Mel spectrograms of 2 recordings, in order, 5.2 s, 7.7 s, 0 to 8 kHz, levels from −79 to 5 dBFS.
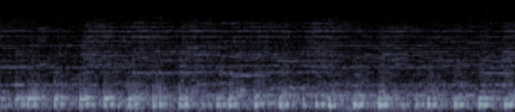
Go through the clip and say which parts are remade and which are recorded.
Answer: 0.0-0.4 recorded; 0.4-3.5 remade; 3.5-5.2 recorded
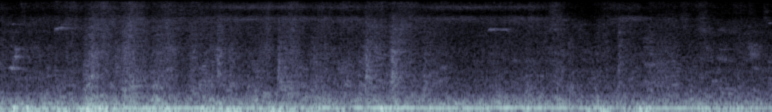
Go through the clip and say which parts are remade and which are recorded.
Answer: 0.0-3.2 recorded; 3.2-4.3 remade; 4.3-4.9 recorded; 4.9-6.0 remade; 6.0-7.7 recorded

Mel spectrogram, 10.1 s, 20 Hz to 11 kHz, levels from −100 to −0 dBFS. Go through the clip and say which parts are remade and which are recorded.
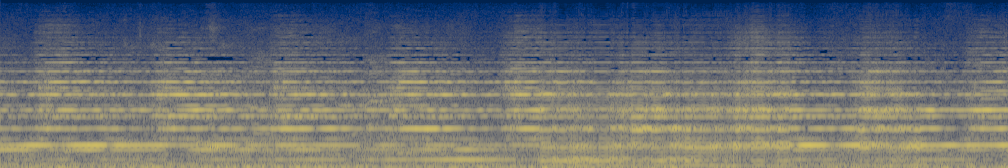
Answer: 0.0-5.4 recorded; 5.4-7.9 remade; 7.9-8.6 recorded; 8.6-9.2 remade; 9.2-10.1 recorded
